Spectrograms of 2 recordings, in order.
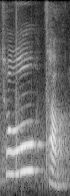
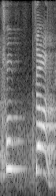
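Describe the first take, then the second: First: The second syllable starts with a plain consonant. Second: The second syllable starts with a tense consonant. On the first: "표기를 할 땐 초점 이렇게" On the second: "발음은 초 점 이렇게 된소리가 나지만요"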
